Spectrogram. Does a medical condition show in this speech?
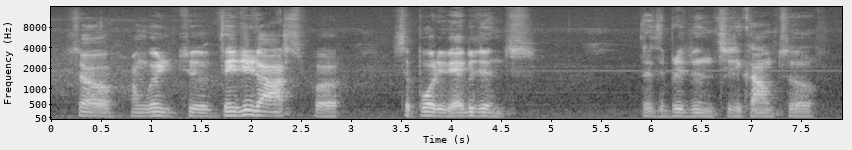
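Yes: Parkinson's disease; hypersalivation.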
